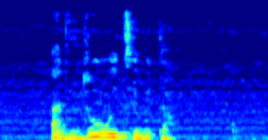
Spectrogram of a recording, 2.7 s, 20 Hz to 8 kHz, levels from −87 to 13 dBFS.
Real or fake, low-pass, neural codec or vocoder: fake; 7.2 kHz; codec, 16 kHz, 16 kbps, FreqCodec, larger model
